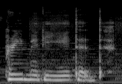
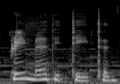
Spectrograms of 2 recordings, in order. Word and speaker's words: premeditated: The start of Phoenix's premediated murder arc. Am I even pronouncing that word correctly? Premed. Premeditated. Premeditated. Not premediated.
